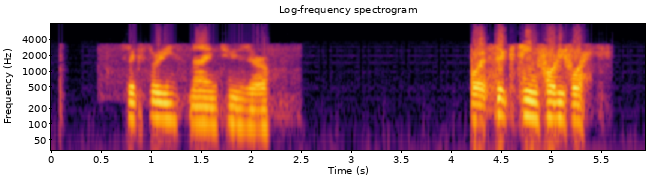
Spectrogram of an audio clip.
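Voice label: Sheriff East County, scanner audio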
